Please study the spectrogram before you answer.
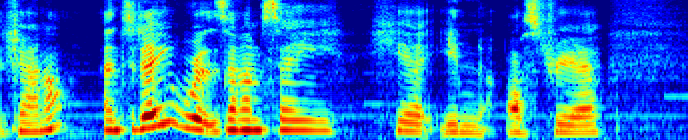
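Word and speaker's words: Zell am See: And today we're at Zellamsee here in Austria, and I definitely mispronounced it this time. Zellamsee? That's the one, close enough.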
